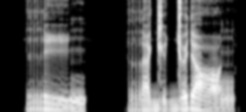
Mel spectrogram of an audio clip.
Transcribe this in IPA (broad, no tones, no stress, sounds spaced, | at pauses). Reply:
r i ŋ | r æ ɡʲ ø ɟ ø ɾʲ ɑ ŋ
